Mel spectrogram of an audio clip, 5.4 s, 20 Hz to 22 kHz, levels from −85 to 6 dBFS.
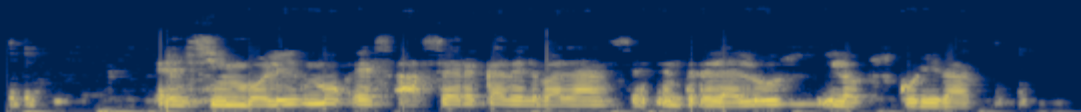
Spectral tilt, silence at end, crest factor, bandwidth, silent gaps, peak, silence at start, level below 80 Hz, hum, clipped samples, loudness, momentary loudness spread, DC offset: -6.5 dB/octave; 0.3 s; 14 dB; 6.8 kHz; none; 0 dBFS; 0.05 s; -46 dBFS; none; under 0.1%; -14 LUFS; 9 LU; under 0.1%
